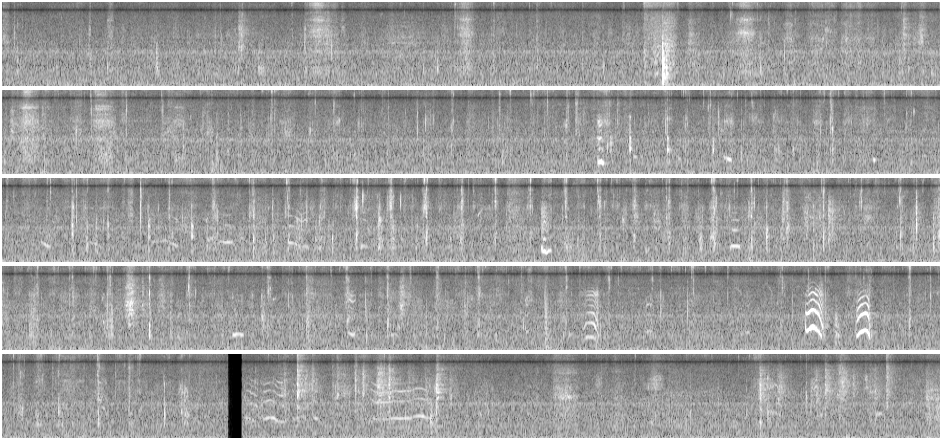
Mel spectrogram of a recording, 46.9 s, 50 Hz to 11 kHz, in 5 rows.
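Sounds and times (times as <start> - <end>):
puppies squeaking: 15.0 - 24.4, 28.4 - 38.9, 39.9 - 42.0.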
